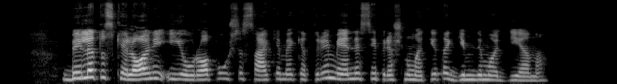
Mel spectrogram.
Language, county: Lithuanian, Kaunas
